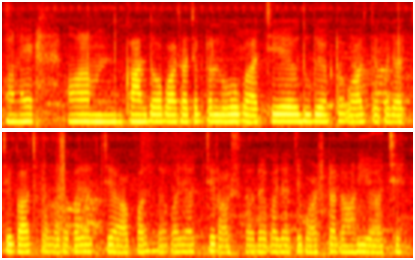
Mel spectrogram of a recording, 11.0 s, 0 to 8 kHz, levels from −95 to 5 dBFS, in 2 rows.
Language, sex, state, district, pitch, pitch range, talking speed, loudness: Bengali, female, West Bengal, Jhargram, 165 Hz, 155-170 Hz, 150 wpm, -17 LUFS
